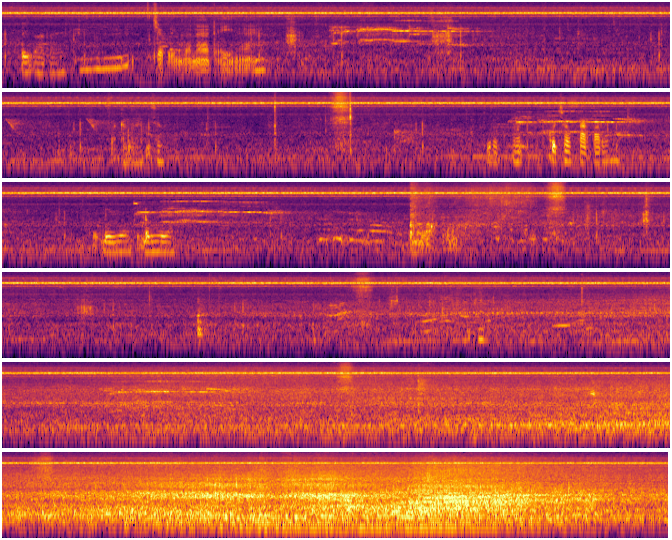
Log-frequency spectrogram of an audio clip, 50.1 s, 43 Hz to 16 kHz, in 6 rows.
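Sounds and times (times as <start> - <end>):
insects droning: 0.0 - 50.0
vehicle passing: 39.8 - 50.0.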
